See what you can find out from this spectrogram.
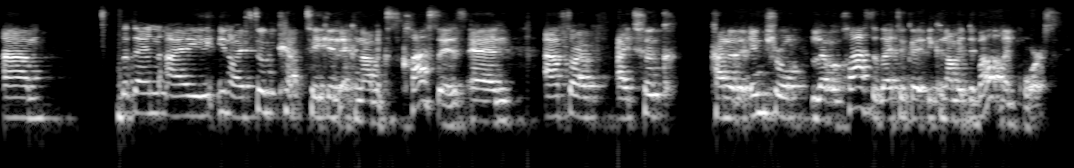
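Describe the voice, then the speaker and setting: A woman economist reflecting in a measured way on a video roundtable, with frequent fillers. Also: fairly low pitch. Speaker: economist panelist. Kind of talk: roundtable discussion. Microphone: video call. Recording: roomy, dull video call audio.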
